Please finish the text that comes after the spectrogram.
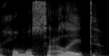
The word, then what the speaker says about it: homosalate: so we're at OMC so almost late or homo satellite okay it might give you a better idea of how it's spelled h-o-m-o-s-a-l-a-t-e it is again it's a reproductive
